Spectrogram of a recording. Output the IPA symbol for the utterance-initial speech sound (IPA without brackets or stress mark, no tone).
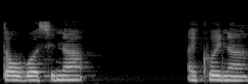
t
